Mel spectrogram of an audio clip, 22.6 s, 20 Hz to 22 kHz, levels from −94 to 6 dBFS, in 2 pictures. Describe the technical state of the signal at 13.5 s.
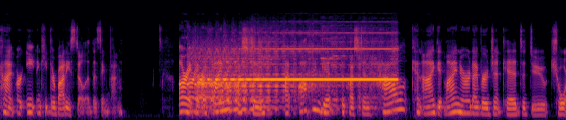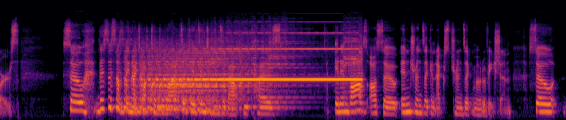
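At 13.5 s a feedback howl takes hold, running to 18.71 s. Two devices share a room and call, so each mic-to-speaker trip adds gain. Unlike a fading echo, repeats swell into a tone near 1.5 kHz, with a loop delay of 150 ms or so, peaking about 8 dB above speech.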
